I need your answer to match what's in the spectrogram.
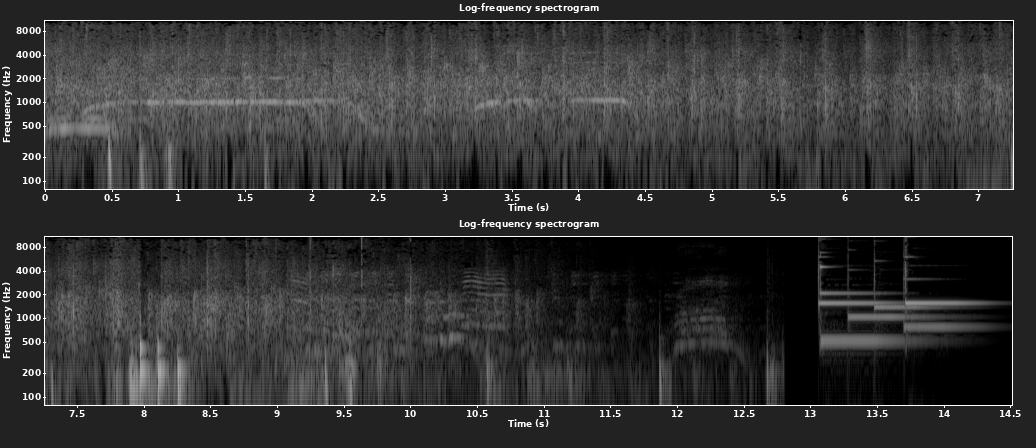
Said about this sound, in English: And please give our guests a round of applause.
